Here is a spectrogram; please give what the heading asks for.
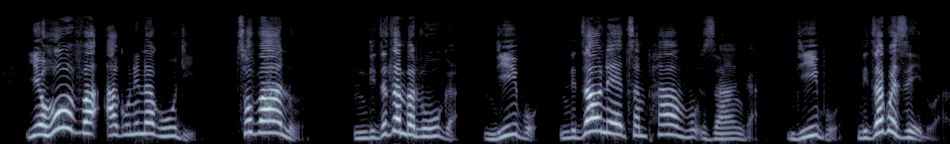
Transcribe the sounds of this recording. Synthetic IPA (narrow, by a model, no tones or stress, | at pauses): jɛɦɔvaʔak̬unɛnak̬uːt̬ḭ | t͡sɔpanɔ̰ | ndid͡zatambatuk̬a̰ | ndip̬ɔ | ndid͡zaɔnɛt͡sampʰaɱvuzaːŋɡa̰ | ndipɔ̰ | ndid͡zak̬wɛzɛːɗwa̰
